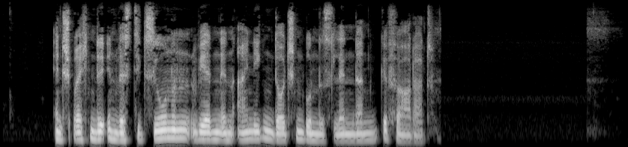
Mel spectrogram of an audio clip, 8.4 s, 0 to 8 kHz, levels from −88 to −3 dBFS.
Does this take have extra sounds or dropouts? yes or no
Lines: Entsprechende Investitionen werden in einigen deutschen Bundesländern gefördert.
no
